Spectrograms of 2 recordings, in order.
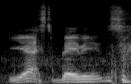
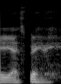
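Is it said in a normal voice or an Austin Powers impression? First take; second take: Austin Powers; normal voice. First: It is said in an Austin Powers voice. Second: It is said in his normal voice.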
